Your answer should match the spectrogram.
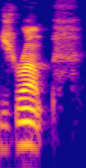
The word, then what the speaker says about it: Drumpf: very interesting that trump's family name is actually drumpf okay you can see it's spelled d-r-u-m-p-f so they changed their name to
